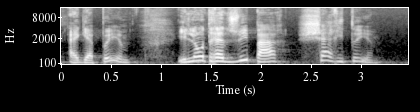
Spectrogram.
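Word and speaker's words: ἀγάπη: ailleurs, c'est-à-dire celui qui, dans le grec, se prononce agapé.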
